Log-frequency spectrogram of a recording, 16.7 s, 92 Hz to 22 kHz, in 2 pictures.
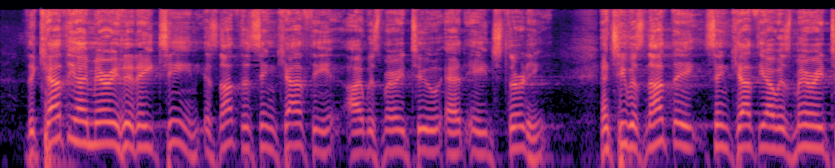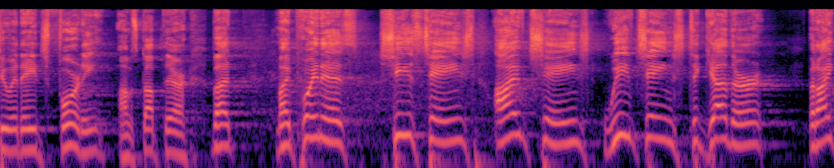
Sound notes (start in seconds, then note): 10.7 laughter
